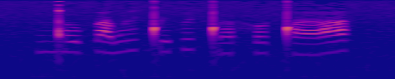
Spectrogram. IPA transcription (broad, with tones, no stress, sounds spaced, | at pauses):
ŋ͡ǃ o˨ p a˨ w ɨ˧ ɡ͡ǃ e˧ p ʉ˦ ɡ͡ǃ ɐ˨ h o˨ ǃ a˨˦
